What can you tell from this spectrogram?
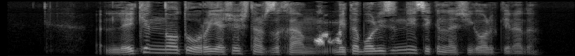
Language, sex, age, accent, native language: Uzbek, male, 19-29, Qashqadaryo, Uzbek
